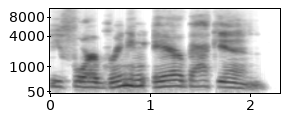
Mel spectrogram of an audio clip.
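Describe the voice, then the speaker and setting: A woman guiding breathwork and meditation as an instructor, gently giving instructions in short phrases with pauses between them. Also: lowish voice, steady tone, slightly rough.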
